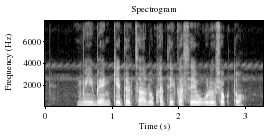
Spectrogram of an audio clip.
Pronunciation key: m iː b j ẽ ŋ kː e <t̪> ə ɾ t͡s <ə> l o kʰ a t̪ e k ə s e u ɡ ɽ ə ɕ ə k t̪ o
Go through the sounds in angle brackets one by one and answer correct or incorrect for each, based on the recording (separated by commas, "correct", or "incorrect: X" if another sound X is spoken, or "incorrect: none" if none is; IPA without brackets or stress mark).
correct, incorrect: a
